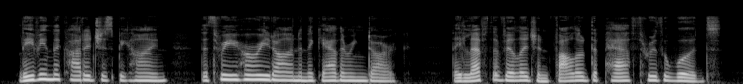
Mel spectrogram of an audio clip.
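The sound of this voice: An unforced reading voice is heard, with nothing much in the background.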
